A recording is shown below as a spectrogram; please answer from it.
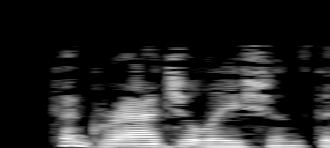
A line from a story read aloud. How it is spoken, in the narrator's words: they said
